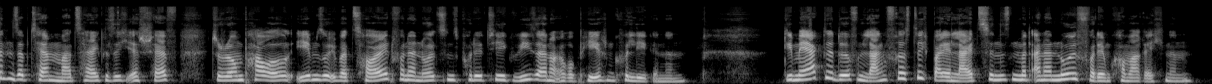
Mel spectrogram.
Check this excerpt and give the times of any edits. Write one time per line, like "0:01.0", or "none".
none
